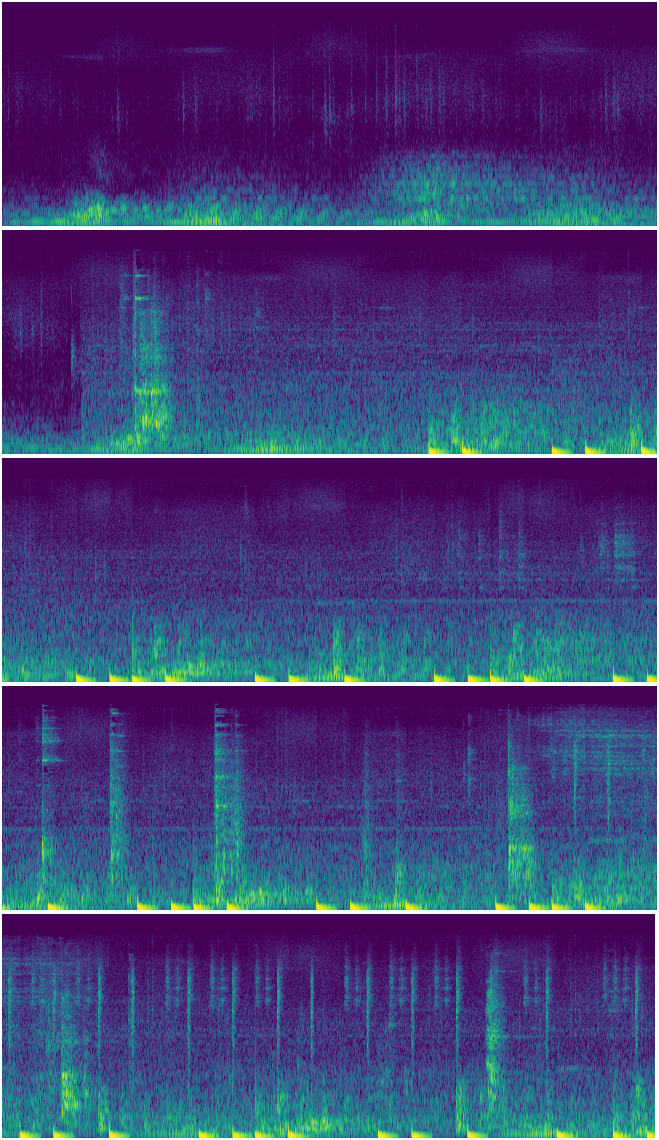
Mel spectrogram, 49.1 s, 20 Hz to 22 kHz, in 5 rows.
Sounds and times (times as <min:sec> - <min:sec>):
Music: 0:00.0 - 0:49.1.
